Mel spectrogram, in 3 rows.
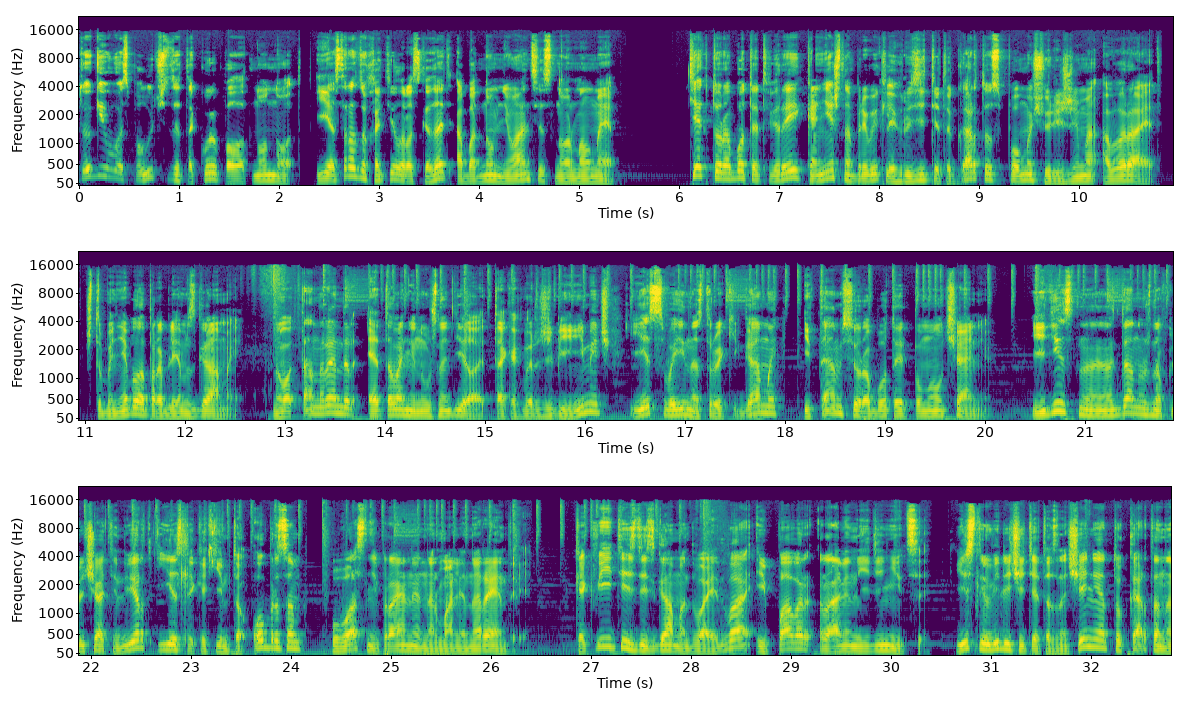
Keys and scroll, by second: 10.5 ctrl+alt+d, 24.6 ctrl+alt+d.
